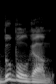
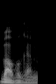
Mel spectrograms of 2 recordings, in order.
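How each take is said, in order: First: The first vowel is a long 'oo' sound. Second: The first vowel is a short 'uh' sound. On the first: A made-up local pronunciation offered as a joke. The speaker calls it wrong. "That's how we say it here in Canada. No, it's not" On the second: The way people there really say it. The speaker calls it right. "no, it's bubble gum here"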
